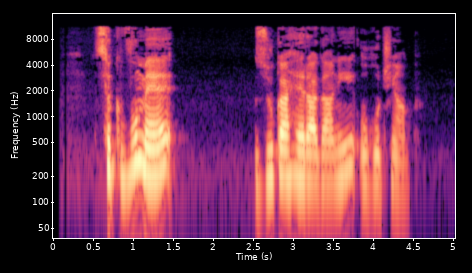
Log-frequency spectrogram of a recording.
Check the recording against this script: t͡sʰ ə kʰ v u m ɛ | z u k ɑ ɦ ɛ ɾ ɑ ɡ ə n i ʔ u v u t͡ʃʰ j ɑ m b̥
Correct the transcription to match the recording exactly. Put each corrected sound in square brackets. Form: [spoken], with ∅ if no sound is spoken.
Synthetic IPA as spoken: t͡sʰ ə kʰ v u m ɛ | z u k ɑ ɦ ɛ ɾ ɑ ɡ [ɑ] n i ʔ u [ʁ] u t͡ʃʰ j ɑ m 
